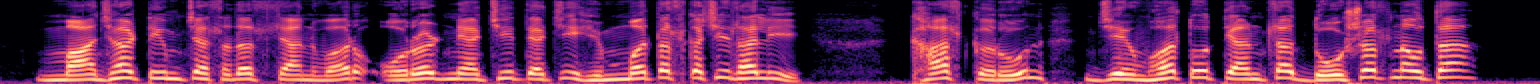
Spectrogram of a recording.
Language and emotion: Marathi, angry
